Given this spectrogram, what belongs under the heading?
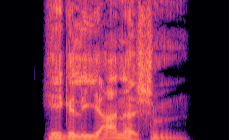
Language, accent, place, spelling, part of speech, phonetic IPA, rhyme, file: German, Germany, Berlin, hegelianischem, adjective, [heːɡəˈli̯aːnɪʃm̩], -aːnɪʃm̩, De-hegelianischem.ogg
- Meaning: strong dative masculine/neuter singular of hegelianisch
